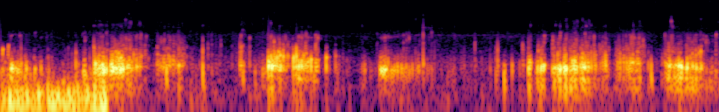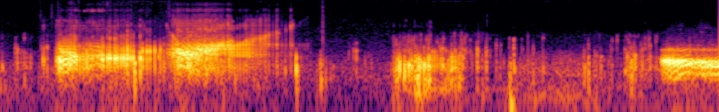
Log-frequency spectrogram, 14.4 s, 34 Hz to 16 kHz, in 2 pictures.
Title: 5 minute of my stomach growling #53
